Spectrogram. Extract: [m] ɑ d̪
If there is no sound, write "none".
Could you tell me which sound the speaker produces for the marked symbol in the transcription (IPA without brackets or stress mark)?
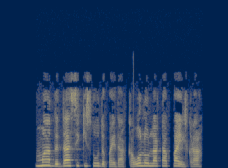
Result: m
